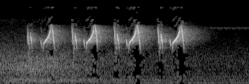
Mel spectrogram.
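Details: Kristal-type bar-winged prinia singing ngebren, a recording meant for tutoring magpie robins: four paired notes, a short grace note then a sharp upward-sweeping chirp, repeated roughly twice a second.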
